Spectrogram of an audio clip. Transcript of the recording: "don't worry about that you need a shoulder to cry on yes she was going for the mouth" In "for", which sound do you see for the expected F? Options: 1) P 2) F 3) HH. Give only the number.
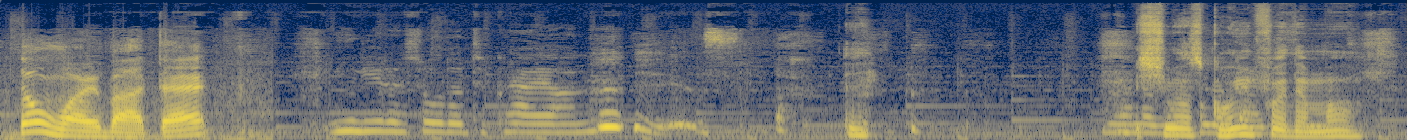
2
